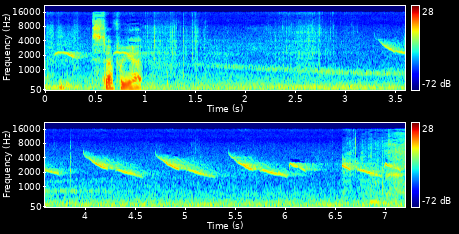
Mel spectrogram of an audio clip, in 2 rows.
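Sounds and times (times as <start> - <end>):
cardinal spring song of down-slurred whistles: 0.0 - 7.1
speech: 0.5 - 1.2.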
